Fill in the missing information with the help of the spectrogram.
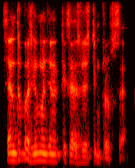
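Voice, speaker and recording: A man's voice: medium pitch, very fast, darkish tone, muffled recording, a little hiss or hum. A man asking a speaker short follow-up questions on a video call, with many "yeah" and "hmm" replies. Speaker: senior colleague asking questions.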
